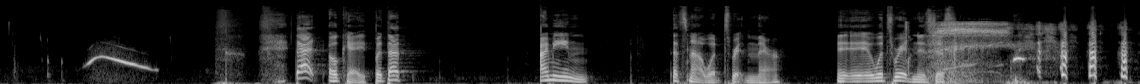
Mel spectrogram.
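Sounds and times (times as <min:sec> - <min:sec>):
person whistling one clear sustained note: 0:00.8 - 0:01.6
speech: 0:03.0 - 0:04.2, 0:05.4 - 0:06.0, 0:06.7 - 0:09.7
laughter: 0:09.2 - 0:11.4.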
